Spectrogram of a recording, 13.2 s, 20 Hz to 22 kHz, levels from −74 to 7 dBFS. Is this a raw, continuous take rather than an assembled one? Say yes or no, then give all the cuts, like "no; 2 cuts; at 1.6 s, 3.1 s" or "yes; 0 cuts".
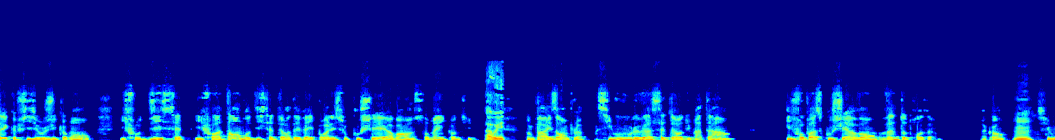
yes; 0 cuts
